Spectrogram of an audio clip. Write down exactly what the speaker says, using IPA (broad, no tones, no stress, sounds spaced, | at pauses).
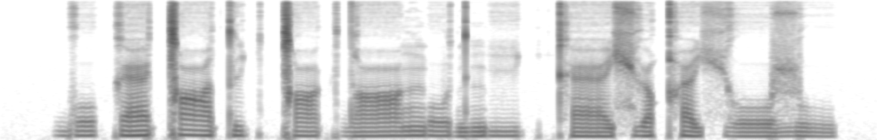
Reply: ɡ oː k æ ǀ ɑː t ɯ c ǀ ɑː k dˤ ɑː ŋ oː d ŋ iː c kʰ æː ɕ y qʰ e ç oː ɮ u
